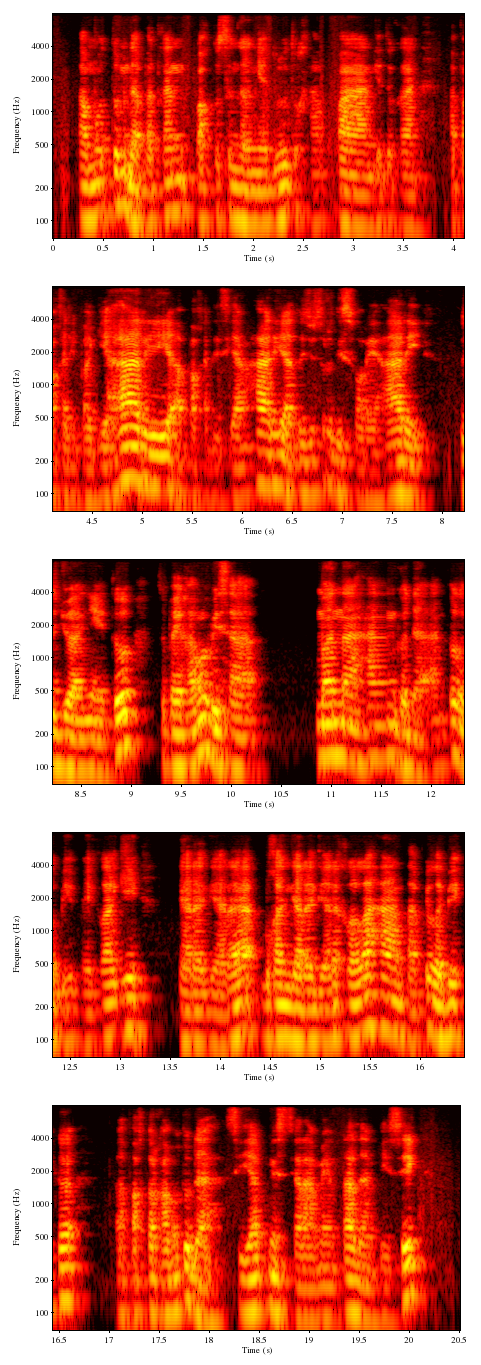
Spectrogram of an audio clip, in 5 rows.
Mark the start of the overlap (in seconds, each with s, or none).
none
